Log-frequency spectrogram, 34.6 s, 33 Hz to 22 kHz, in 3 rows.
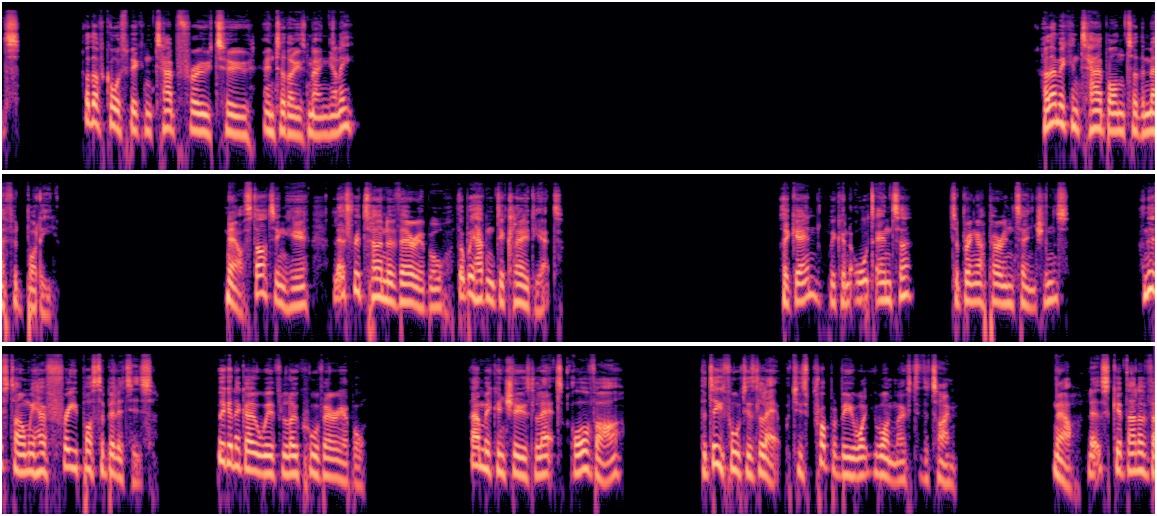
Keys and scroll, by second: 0.2 Return, 2.1 Return, 13.9 alt+Up, 17.6 Escape, 20.6 alt+Return, 31.0 Return.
